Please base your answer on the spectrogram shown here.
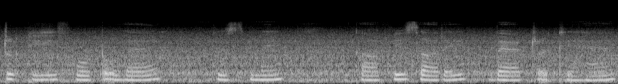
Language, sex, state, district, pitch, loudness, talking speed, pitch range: Hindi, female, Punjab, Pathankot, 215 Hz, -16 LUFS, 75 wpm, 200-230 Hz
